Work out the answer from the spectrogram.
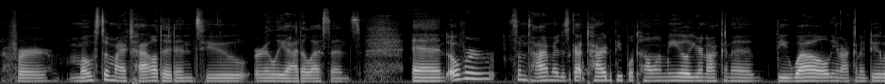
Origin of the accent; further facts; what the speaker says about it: California, United States; Yeah, well, I tell people that I'm just from the Bay Area conglomerate. Don't really have mm. a hometown because we moved around so much.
